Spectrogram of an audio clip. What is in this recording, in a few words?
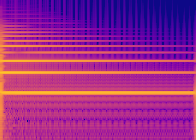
Electric Pianos; Wizoo Electric Pianos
